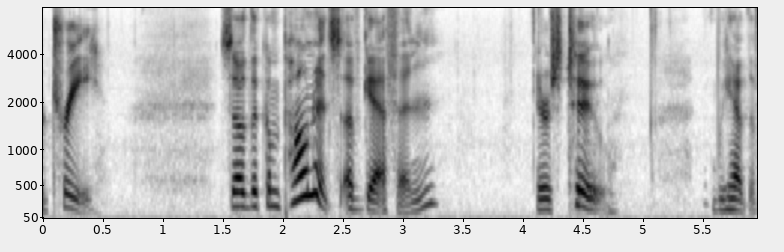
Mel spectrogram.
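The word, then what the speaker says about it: גפן: It's spelled Gimel, Pei, Nun, Geffen. The Pei sounds like a P or an F, and it's Strong's number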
